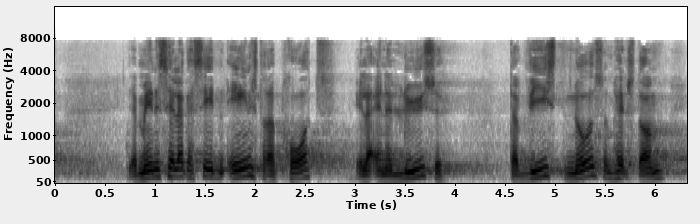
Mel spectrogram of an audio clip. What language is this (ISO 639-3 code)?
dan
